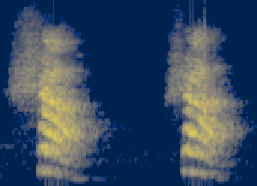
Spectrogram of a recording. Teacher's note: जिह्वा को मूर्धा तक ले जाना चाहिए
